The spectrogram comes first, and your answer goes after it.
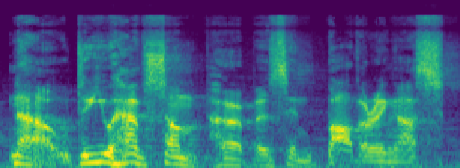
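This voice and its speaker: An actor playing a haughty dwarf prince and scornful elder brother in a fantasy video game, pompous and dismissive. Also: male voice, fairly low pitch, lively intonation, normal speed, gravelly, pushed and bright, soft background music, heavily acted.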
